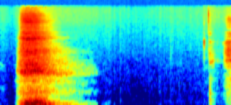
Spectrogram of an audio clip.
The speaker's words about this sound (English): One of my top fave breathing hacks to ground and calm quickly. Exhale all the way.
